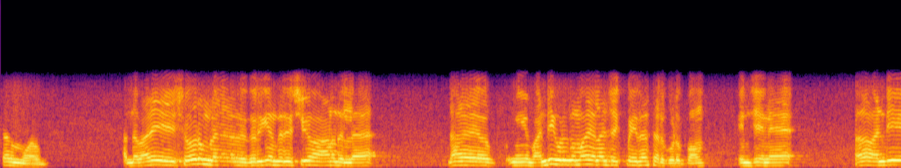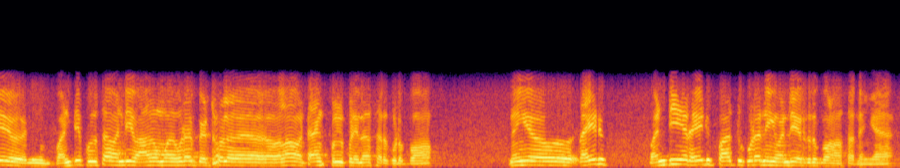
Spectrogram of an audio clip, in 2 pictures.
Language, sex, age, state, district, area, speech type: Tamil, male, 18-30, Tamil Nadu, Madurai, rural, conversation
